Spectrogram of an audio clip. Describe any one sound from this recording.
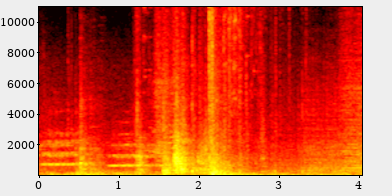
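Heavy metal crashes and clangs as a car falls.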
